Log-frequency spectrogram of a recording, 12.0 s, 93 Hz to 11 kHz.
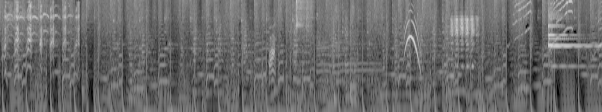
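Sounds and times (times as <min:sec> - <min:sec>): background music: 0:00.0 - 0:12.0
wavering bleat-like call: 0:08.1 - 0:09.6
whistle-like glide: 0:11.0 - 0:12.0.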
